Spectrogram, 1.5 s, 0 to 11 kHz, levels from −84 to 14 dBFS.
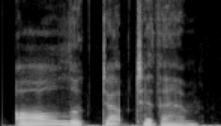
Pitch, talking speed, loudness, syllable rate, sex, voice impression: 190 Hz, 205 wpm, -15 LUFS, 5.1 syllables/s, female, feminine, adult-like, slightly relaxed, powerful, bright, soft, clear, slightly raspy, intellectual, friendly, reassuring, elegant, kind, modest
